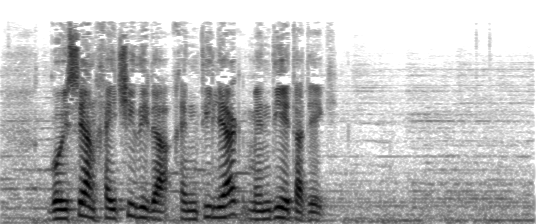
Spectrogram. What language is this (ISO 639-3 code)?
eus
